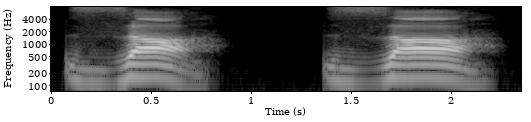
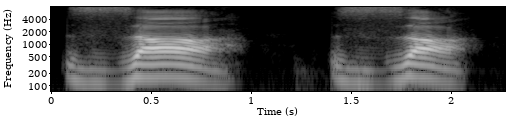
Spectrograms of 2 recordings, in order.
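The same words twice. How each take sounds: Both takes have the same delivery.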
